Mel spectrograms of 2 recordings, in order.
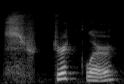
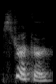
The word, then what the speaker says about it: Stricker: My guest today is Strickler. Did I pronounce it correctly? Close enough. Stricker.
